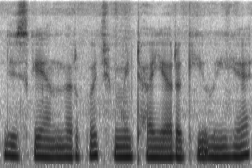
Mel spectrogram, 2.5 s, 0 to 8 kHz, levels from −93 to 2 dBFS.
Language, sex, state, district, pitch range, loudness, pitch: Hindi, male, Himachal Pradesh, Shimla, 130-145 Hz, -14 LUFS, 135 Hz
